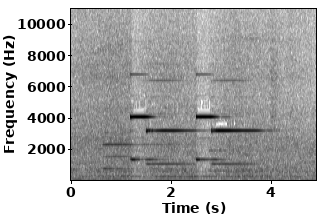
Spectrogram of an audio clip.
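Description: An electronic two-note chime, falling from the higher note to the lower, sounds twice about a second and a half apart. Under it runs the steady low rumble of a departing oil-tank freight train.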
